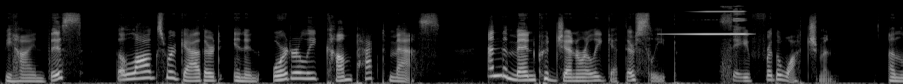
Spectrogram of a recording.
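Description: Speech, marred by loudspeaker feedback squeal from 6.57 to 7.56 s. A single 4.1 kHz tone swells over about half a second to roughly 15 dB above the speech as the microphone-speaker loop runs away. That gradual swell, unlike a steady interfering whistle, marks feedback.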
